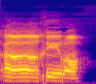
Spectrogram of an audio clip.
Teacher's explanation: Khirah, makhrajnya di hujung kerongkong. Khirah dan ta marbutah, ta simpul ini bila diwaqafkan, ditukarkan kepada bunyi ha dan jangan dipanjangkan.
